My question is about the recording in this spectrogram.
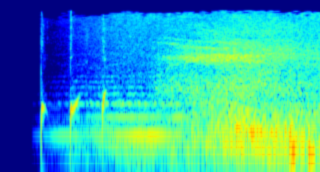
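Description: Logo-intro sound effects: three quick plops, each bending upward in pitch, about a quarter second apart, followed by a steadily swelling musical build-up with a held tone.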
